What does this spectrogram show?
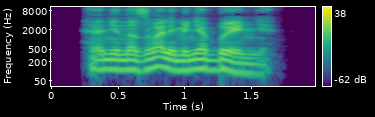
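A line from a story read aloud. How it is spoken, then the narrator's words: Snorting. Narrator (Russian): фыркнул Робби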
